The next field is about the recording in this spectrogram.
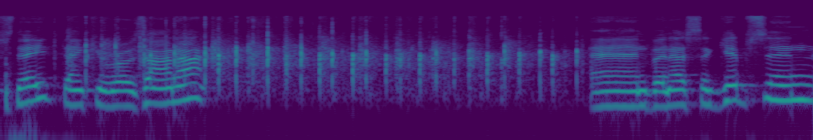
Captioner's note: applause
